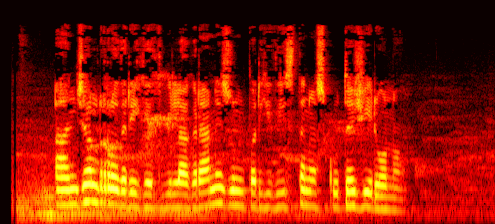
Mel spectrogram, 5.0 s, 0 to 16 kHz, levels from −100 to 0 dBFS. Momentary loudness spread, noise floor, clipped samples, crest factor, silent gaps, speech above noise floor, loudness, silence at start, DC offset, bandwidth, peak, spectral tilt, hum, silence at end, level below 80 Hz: 10 LU; -58 dBFS; under 0.1%; 18 dB; none; 37 dB; -21 LUFS; 0.15 s; under 0.1%; 11.5 kHz; -4 dBFS; -4 dB/octave; none; 0.95 s; -54 dBFS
